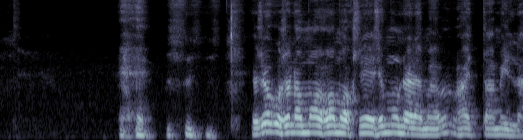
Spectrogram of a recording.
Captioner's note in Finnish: naurua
